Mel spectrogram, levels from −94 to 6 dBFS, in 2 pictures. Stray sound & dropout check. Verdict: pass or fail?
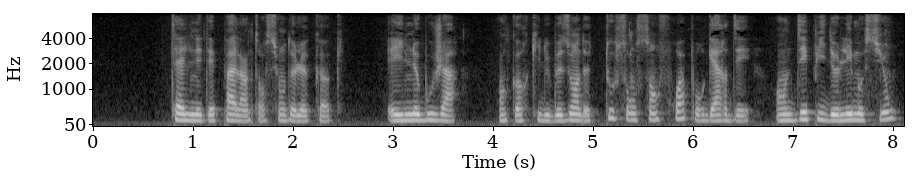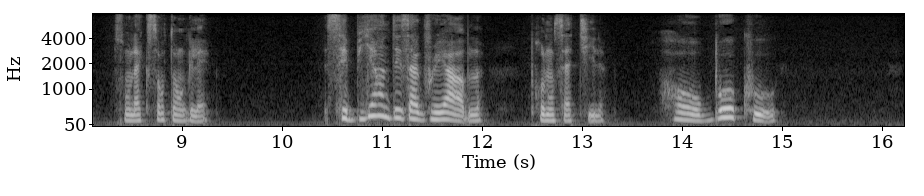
pass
